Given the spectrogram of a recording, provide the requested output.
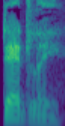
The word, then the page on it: deadly: American English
